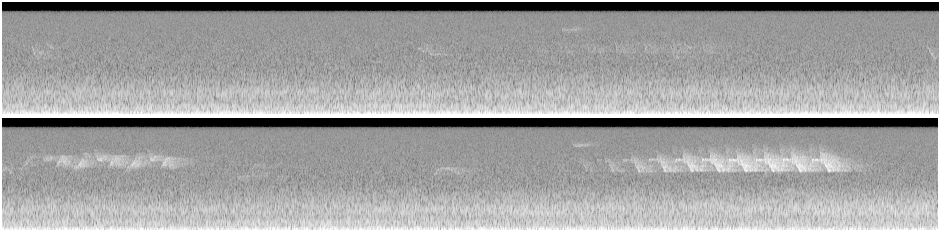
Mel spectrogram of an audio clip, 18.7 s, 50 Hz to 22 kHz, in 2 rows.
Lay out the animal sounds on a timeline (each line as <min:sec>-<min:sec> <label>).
0:00.0-0:18.7 Blue-headed Vireo (Vireo solitarius)
0:05.4-0:07.0 Ovenbird (Seiurus aurocapilla)
0:09.6-0:11.3 Common Yellowthroat (Geothlypis trichas)
0:15.1-0:18.0 Ovenbird (Seiurus aurocapilla)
